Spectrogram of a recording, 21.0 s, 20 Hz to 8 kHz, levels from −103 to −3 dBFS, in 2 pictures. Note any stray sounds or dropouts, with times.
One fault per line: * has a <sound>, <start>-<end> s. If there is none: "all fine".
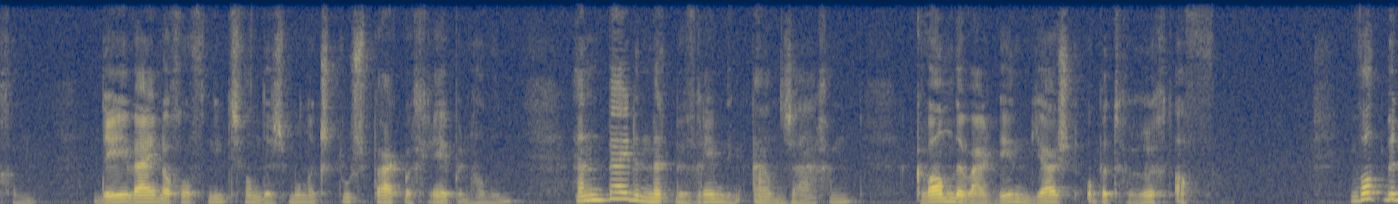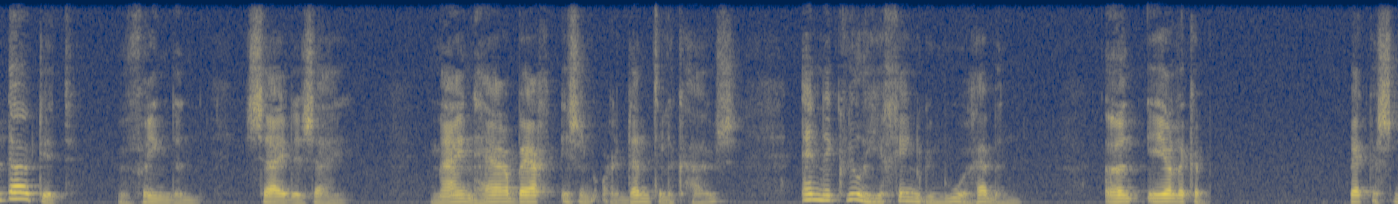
all fine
